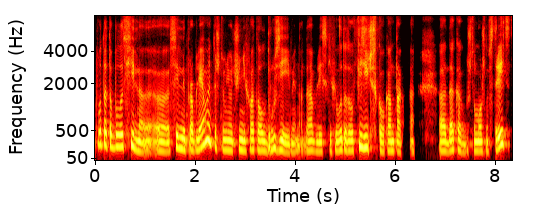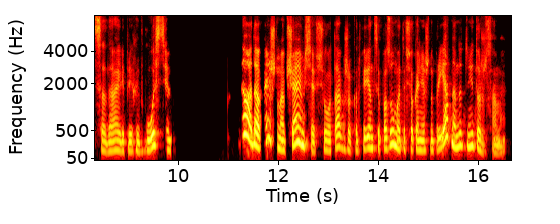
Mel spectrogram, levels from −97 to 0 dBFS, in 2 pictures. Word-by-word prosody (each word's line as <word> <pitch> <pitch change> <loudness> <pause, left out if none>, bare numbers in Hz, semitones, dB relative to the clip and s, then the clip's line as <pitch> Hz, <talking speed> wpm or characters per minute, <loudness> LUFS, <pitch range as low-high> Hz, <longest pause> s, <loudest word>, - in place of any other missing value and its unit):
вот 245 +1 -1
это 230 -1 +4
было 215 +1 +3
сильно, 210 - +1 0.5
э, 140 - -2
сильной 180 +2 +1
проблемой, 185 - +4
то, 260 - -5
что 170 - -8
мне 160 -1 +1
очень 165 +2 -1
не 155 - +1
хватало 155 -2 -1
друзей 160 -6 +1
именно, 130 - -6
да, 155 0 -3
близких, 145 0 -6
и - - -1
вот 165 +2 0
этого 155 -1 +1
физического 195 -6 +1
контакта. 150 -2 -3 0.5
Э, 150 -1 0
да, 155 +4 +1
как 155 -6 -4
бы, - - -11
что - - -6
можно 145 0 +1
встретиться, 235 - +1
да, 150 +3 -3
или 145 -1 -4
приехать 145 -1 -6
в - - -24
гости. 225 +1 0 1.5
Да, 415 -7 +9
да, 225 -6 +7
конечно, 315 - -2
мы 165 - +2
общаемся, 245 - +2
всё 150 +2 -5
так 195 +4 -2
же, 160 -4 -6
конференции 185 +4 -3
по - - -4
Zoom 235 +6 +2
это 170 - -7
всё, 170 +1 -4
конечно, 155 -2 -4
приятно, 205 - +1
но 215 +3 -1
это 225 -1 -8
не 220 +1 +1
то 220 - -2
же - - -12
самое. - - -10
165 Hz, 200 wpm, -23 LUFS, 150-215 Hz, 1.5 s, Да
